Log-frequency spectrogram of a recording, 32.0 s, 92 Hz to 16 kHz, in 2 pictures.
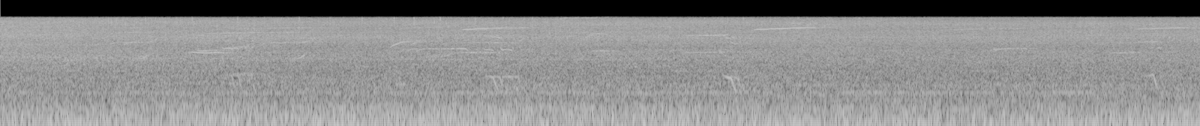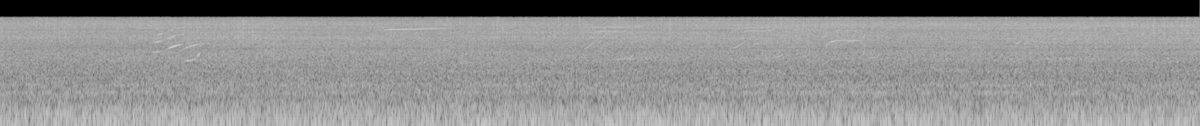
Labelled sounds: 2.5	3.4	killer whale, southern resident, 0.77 to 5.0 kHz
5.8	6.3	killer whale, southern resident, 1.6 to 2.3 kHz
10.0	10.9	killer whale, southern resident, 4.1 to 6.1 kHz
17.9	18.7	killer whale, southern resident, 1.3 to 4.7 kHz
21.0	21.9	killer whale, southern resident, 4.6 to 5.0 kHz
26.9	27.5	killer whale, southern resident, 2.5 to 3.7 kHz

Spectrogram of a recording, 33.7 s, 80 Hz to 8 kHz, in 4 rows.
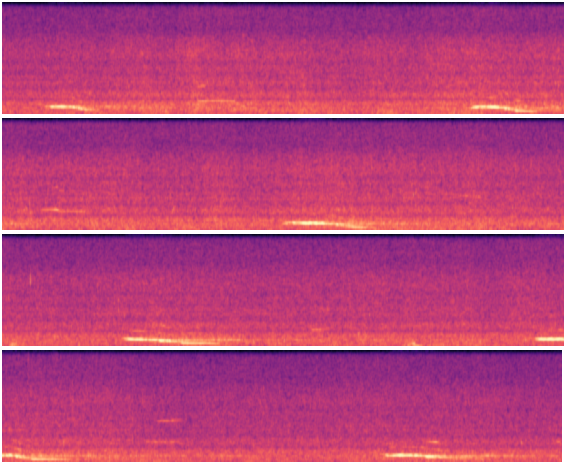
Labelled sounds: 2.9	3.5	humpback whale, 1.0 to 1.2 kHz
9.0	9.7	humpback whale, 1.4 to 1.6 kHz
18.8	19.1	humpback whale, 1.1 to 1.2 kHz
21.5	21.8	humpback whale, 1.2 to 1.4 kHz
25.2	25.6	humpback whale, 0.94 to 1.3 kHz
27.4	28.0	humpback whale, 1.4 to 3.1 kHz
31.3	31.5	humpback whale, 1.1 to 1.2 kHz

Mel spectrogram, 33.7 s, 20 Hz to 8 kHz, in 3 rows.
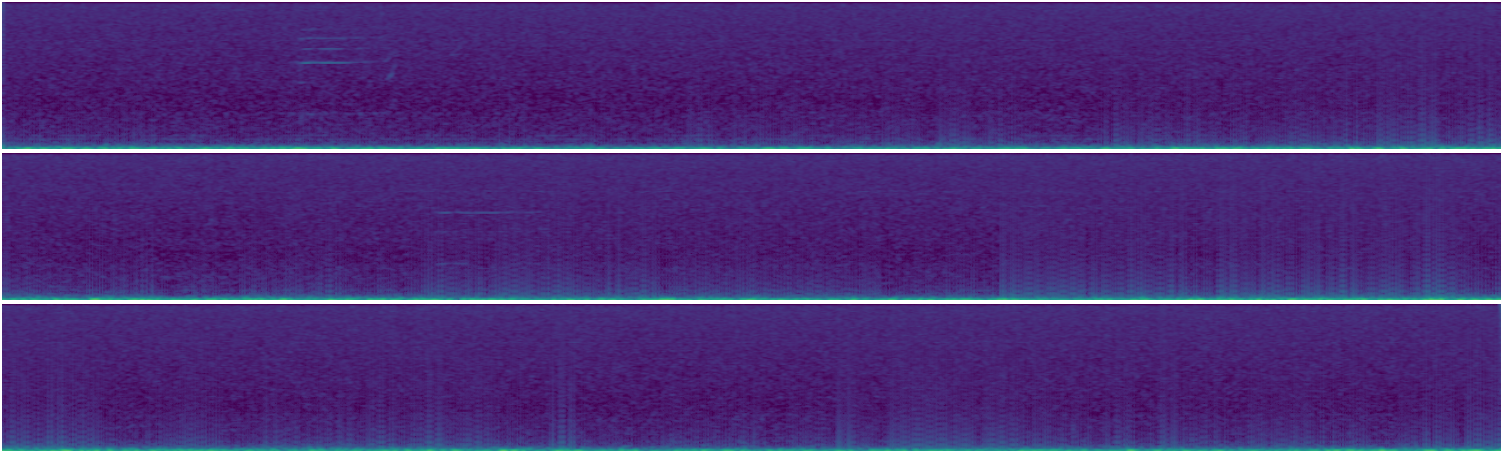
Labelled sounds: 2.2	2.6	killer whale, northern resident, G clan, 2.1 to 3.8 kHz
14.5	15.0	killer whale, northern resident, G clan, 2.2 to 2.4 kHz

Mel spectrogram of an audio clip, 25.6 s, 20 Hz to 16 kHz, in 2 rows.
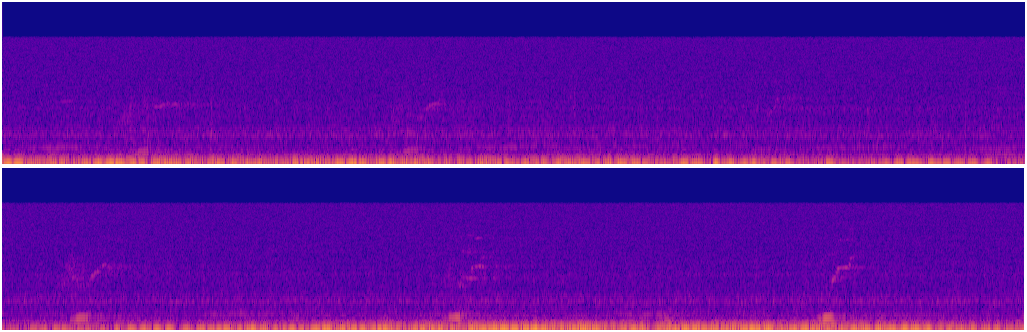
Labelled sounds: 1.4	2.3	humpback whale, 0.86 to 1.7 kHz
5.2	5.6	humpback whale, 1.3 to 1.7 kHz
14.0	14.3	humpback whale, 1.6 to 1.9 kHz
18.5	18.9	humpback whale, 0.96 to 1.9 kHz
23.1	23.4	humpback whale, 1.1 to 2.0 kHz

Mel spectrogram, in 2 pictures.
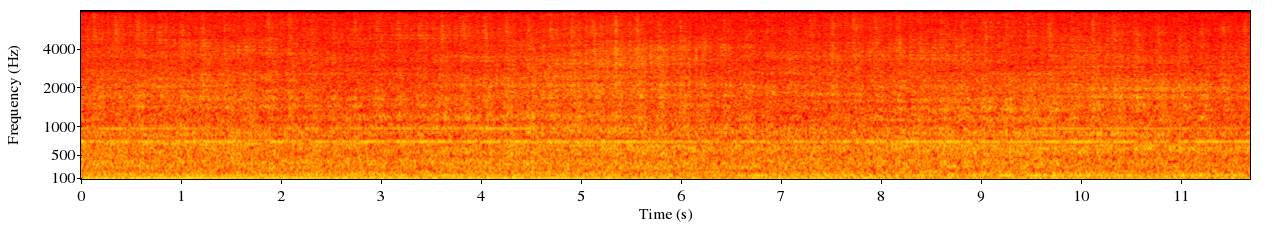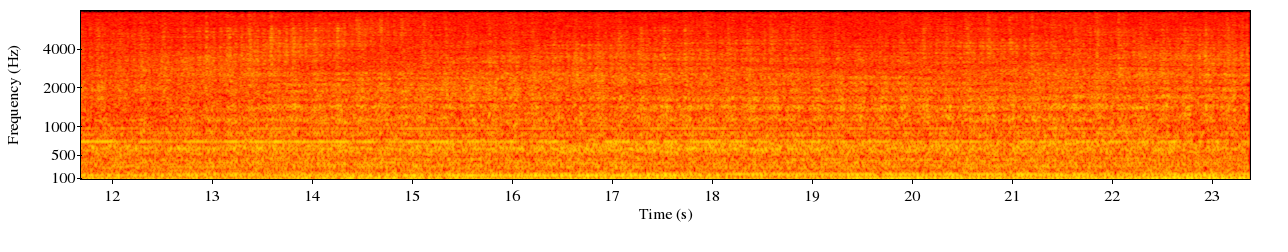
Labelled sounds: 17.4	17.7	vessel noise, 5.5 to 5.7 kHz

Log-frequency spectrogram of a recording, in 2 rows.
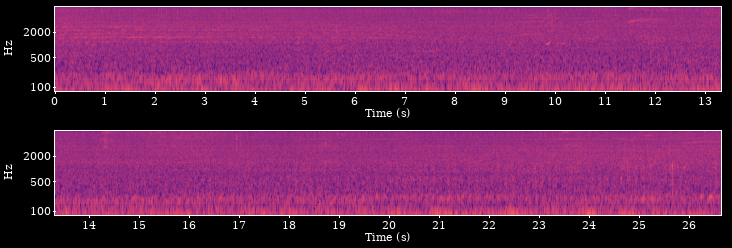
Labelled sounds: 11.4	12.0	killer whale, 3.0 to 4.8 kHz

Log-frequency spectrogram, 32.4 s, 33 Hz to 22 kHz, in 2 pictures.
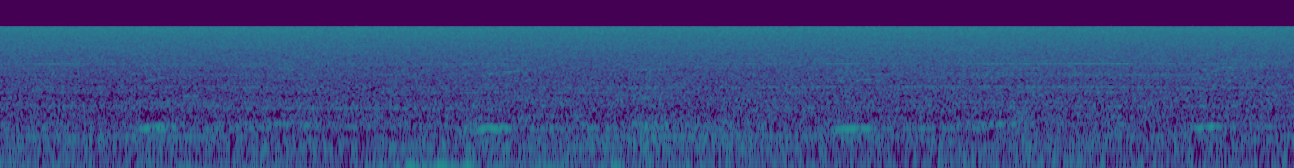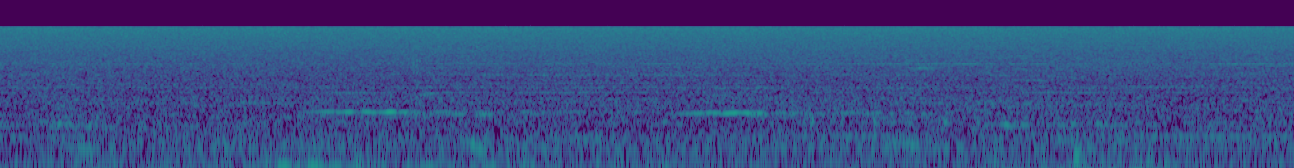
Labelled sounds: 6.3	6.5	humpback whale, 1.3 to 1.5 kHz
27.5	27.9	humpback whale, 1.4 to 1.7 kHz

